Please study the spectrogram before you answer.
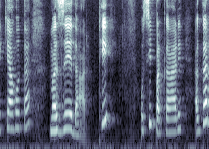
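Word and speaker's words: मज़ेदार: क्या है कि यह मजेदार है क्या है मजेदार अगर हम लोग इसको बिना नुक्ता खटपट देंगे तो इसको कैसे पकड़ेंगे मजेदार नहीं बच्चों मजेदार नहीं होता है क्या होता मजेदार ठीक उसी प्रकार इस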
